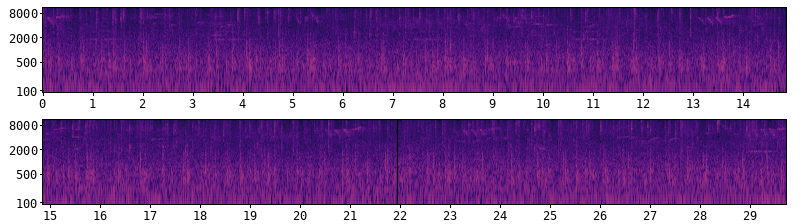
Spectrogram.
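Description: Steady rain falling, a dense patter of drops, with short bird chirps now and then, a few times through.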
